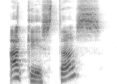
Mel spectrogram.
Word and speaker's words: aquesta: pronunciar No aquet aqus pero en el femenino sí aquesta o aquestas como hemos dicho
